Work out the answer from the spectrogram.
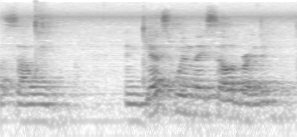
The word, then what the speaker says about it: Samhain: it's pronounced but yeah everybody thinks that says samhain that's how it's spelled but it's actually pronounced software and that's how you pronounce it south wing but it's spelled sam wayne said let's just call it sawing and guess when they celebrated now remember beltane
